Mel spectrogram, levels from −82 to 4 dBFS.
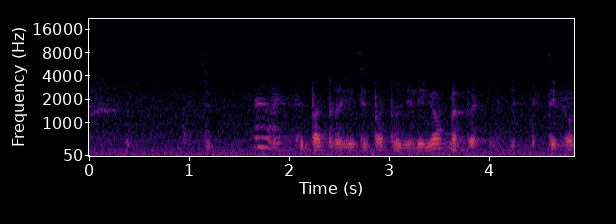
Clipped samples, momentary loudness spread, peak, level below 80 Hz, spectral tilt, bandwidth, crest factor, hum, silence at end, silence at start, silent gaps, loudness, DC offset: under 0.1%; 15 LU; -24 dBFS; -60 dBFS; -6 dB/octave; over 20 kHz; 20 dB; none; 0 s; 0 s; none; -45 LUFS; under 0.1%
